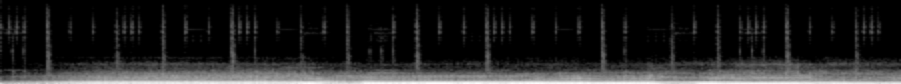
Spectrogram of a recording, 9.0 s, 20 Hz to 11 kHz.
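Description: A 2016 Can-Am Spyder RSS engine drones loudly at highway speed on a straight road, holding a steady tone with a couple of gear shifts that step its pitch up and down.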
